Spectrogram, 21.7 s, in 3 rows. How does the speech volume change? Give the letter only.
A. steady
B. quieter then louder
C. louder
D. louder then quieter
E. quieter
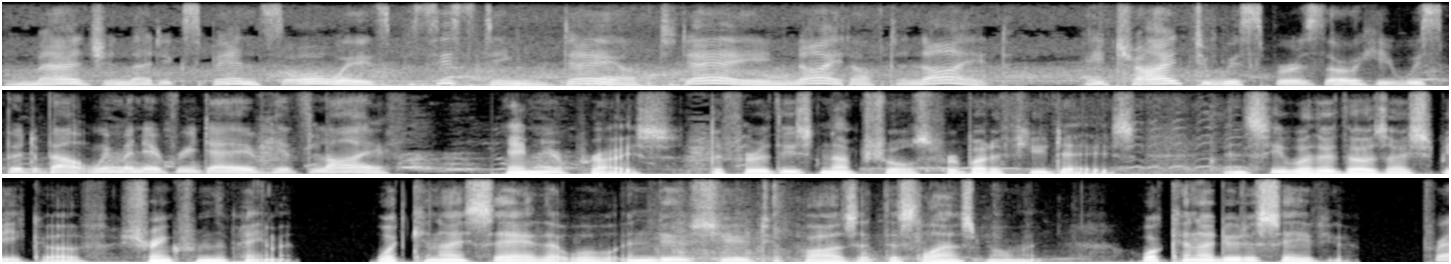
A.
